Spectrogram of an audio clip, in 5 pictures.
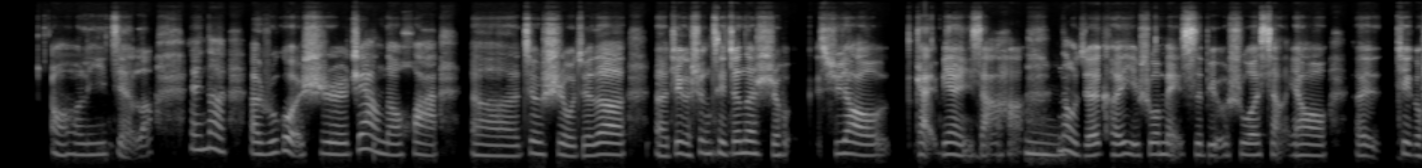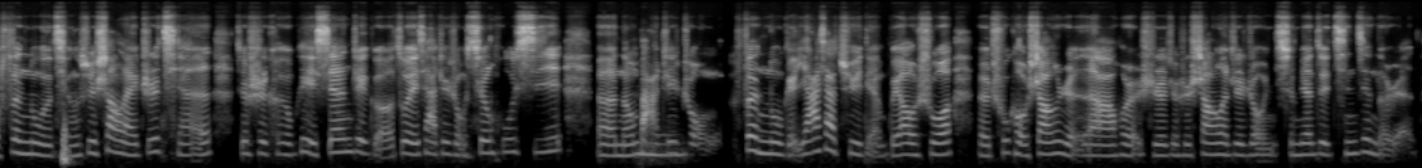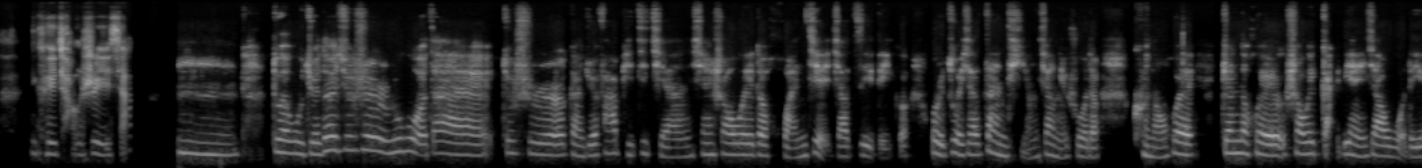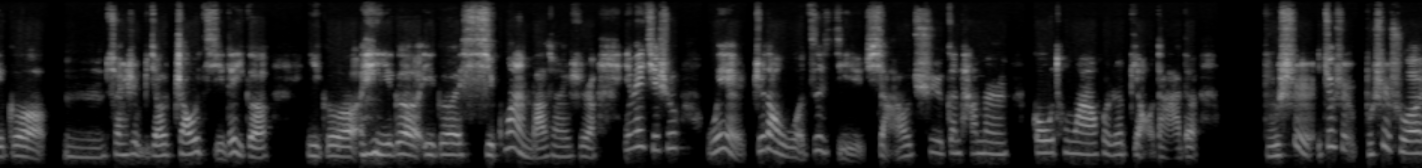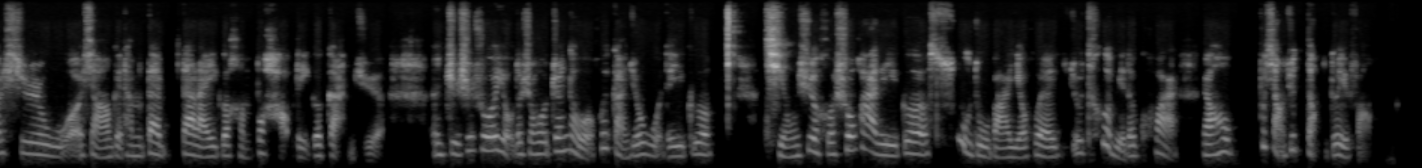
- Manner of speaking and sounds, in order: other background noise; tapping; laughing while speaking: "一个"; tsk
- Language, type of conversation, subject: Chinese, advice, 我经常用生气来解决问题，事后总是后悔，该怎么办？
